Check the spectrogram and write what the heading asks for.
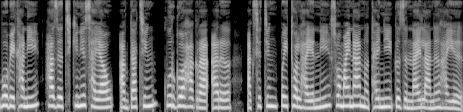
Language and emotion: Bodo, neutral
